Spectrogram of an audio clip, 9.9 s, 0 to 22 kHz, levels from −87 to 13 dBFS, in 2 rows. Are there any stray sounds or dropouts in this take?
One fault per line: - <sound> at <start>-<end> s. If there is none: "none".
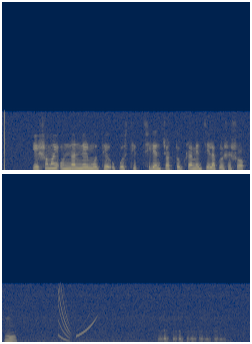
- chirp at 6.1-6.9 s
- laugh at 8.1-9.4 s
